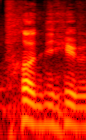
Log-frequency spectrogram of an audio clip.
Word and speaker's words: von Neumann: Von Neumann is pronounced von Neumann in German.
